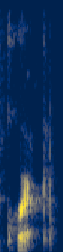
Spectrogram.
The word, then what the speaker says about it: Creek: You're not pronouncing it right. It's Crick. Crick.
